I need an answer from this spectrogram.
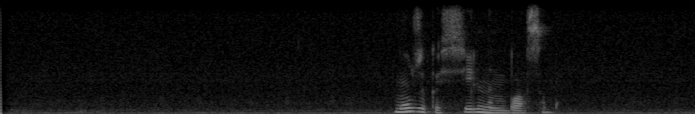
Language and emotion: Russian, neutral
